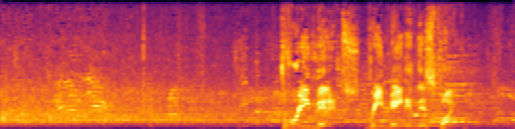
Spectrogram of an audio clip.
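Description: A crowd roars and cheers steadily.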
